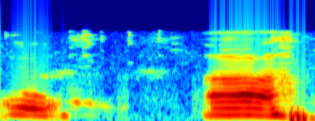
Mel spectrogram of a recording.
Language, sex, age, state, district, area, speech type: Maithili, female, 60+, Bihar, Araria, rural, spontaneous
